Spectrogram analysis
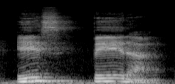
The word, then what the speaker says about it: espera: Em espanhol nós temos a mesma palavra, mas nós falamos espera, ok?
